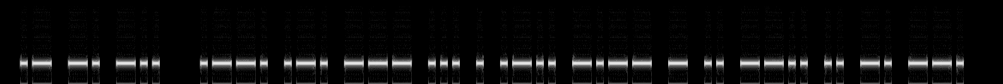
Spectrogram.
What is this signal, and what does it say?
Morse code, heard as a keyed tone, about 20 wpm, 1000 Hz. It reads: AND PROSELYTIZING
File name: qotdfiles / 20wpm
